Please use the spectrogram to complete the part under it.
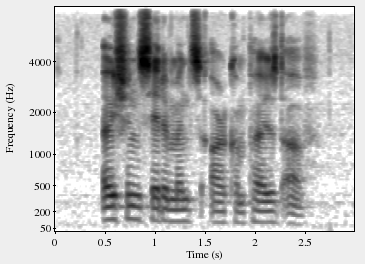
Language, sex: English, male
